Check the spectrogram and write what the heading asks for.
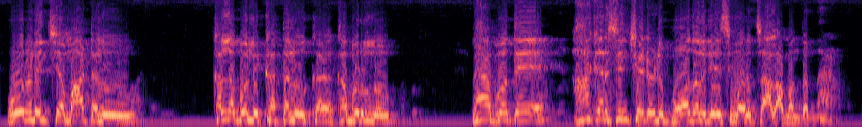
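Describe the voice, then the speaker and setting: A man with a Telangana Telugu accent preaching a church sermon, asking rhetorical questions and swinging his pitch up and down. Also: pushed and bright, poor audio. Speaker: pastor. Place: church hall.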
